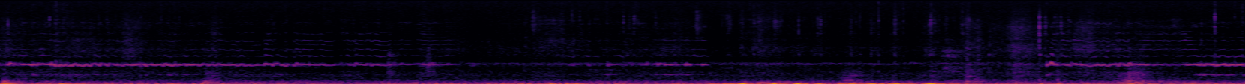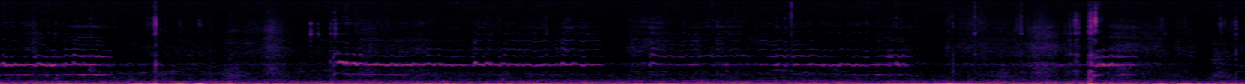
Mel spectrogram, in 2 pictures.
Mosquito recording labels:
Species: Anopheles arabiensis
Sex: female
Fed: unfed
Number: one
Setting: cup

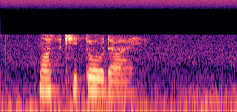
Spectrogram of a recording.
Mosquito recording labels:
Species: mosquito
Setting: cup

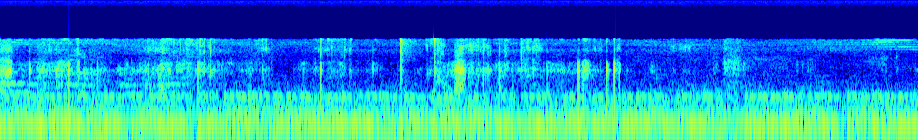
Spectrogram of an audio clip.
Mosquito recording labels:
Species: no mosquito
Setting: cup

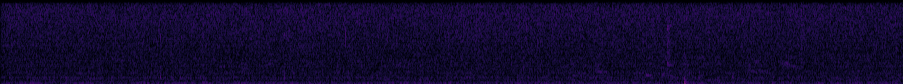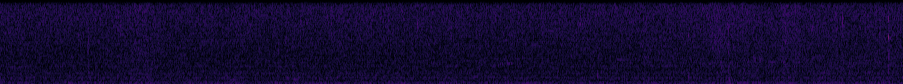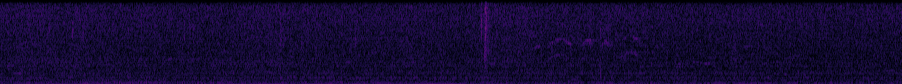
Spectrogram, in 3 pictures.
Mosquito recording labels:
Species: no mosquito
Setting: insect culture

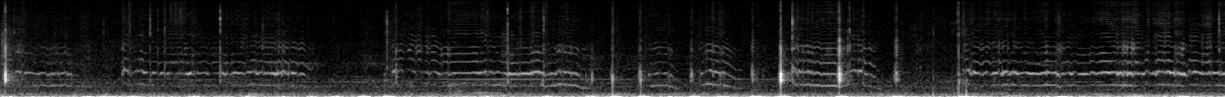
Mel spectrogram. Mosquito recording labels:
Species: Mansonia africanus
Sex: female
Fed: unfed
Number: one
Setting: cup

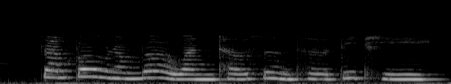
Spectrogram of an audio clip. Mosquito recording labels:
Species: no mosquito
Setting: cup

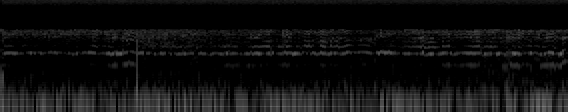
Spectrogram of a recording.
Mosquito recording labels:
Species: mosquito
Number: one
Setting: cup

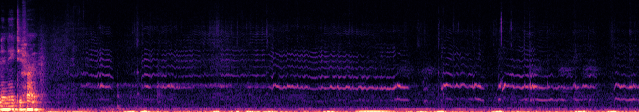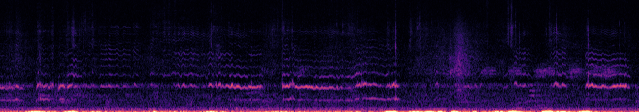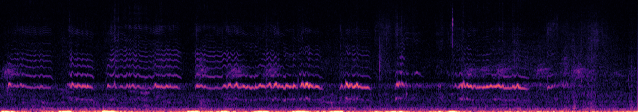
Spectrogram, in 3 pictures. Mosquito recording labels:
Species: Anopheles maculipalpis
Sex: female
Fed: unfed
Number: one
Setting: cup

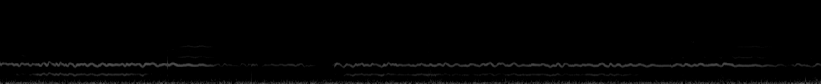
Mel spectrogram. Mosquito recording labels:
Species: Anopheles maculatus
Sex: female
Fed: blood-fed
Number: one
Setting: cup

